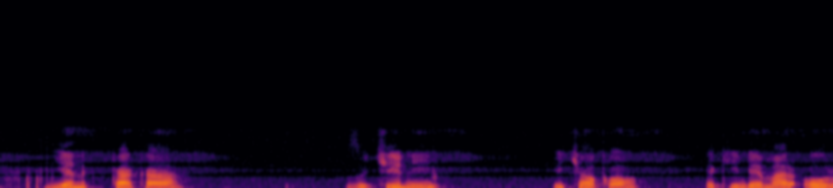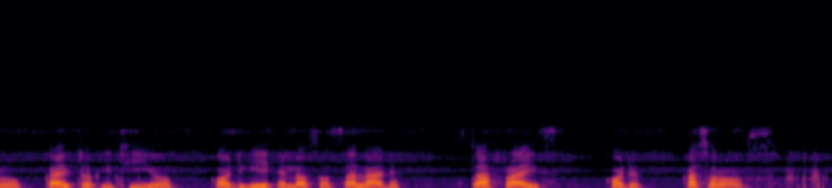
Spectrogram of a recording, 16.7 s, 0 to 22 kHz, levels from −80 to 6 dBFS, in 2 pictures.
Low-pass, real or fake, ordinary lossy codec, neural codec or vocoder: 7.2 kHz; real; none; none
